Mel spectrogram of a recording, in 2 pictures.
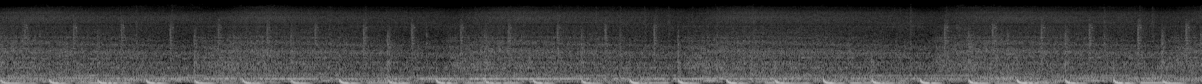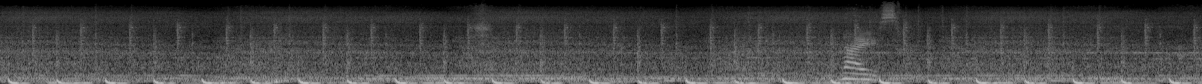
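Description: The air flywheel of a RowErg rowing machine whirs through continuous rowing strokes. A steady, loud fan-like rush swells and eases in a regular rhythm, giving many repeating pulses throughout, with no talk.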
